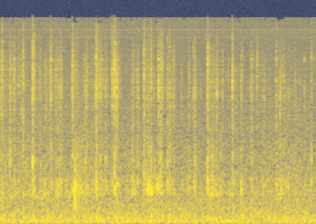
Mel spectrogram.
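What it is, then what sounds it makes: Plastic laptop keyboard being typed on. Fingertips of both hands type steadily on the plastic keys of an open, old dark grey plastic laptop. The result is a quick, continuous stream of light, bright clicking taps, each dying away almost at once, over a faint low hum.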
